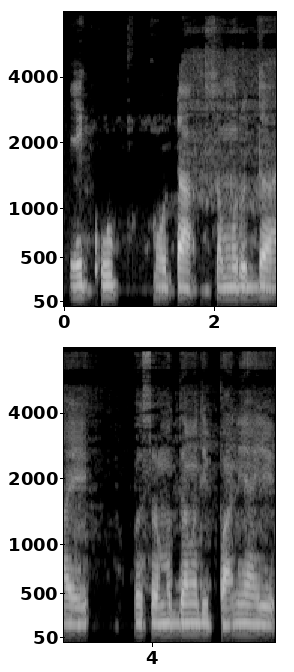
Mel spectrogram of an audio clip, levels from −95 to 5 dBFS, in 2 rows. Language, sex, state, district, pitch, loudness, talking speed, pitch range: Marathi, male, Maharashtra, Sindhudurg, 100 Hz, -27 LUFS, 95 wpm, 95-100 Hz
